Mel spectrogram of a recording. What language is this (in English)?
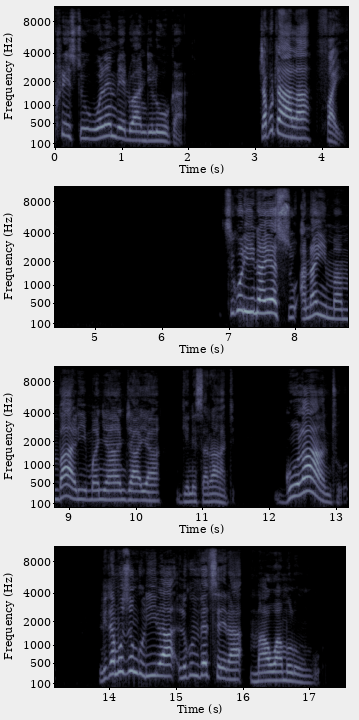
Nyanja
